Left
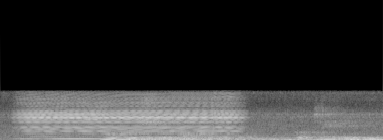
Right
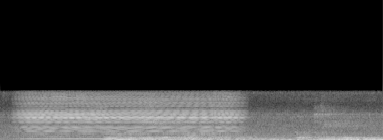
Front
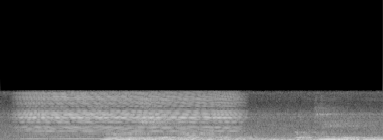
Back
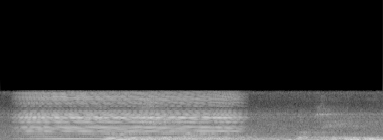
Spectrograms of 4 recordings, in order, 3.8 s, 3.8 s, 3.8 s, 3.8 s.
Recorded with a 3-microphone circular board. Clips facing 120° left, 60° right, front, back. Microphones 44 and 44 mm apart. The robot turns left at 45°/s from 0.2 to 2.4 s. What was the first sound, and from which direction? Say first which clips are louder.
A woman speaking: right 1 dB, front 1 dB; 95° left.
